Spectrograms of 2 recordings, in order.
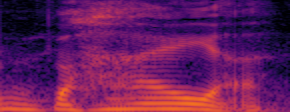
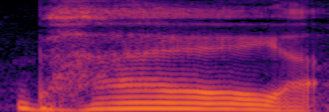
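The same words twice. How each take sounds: First: Vahaya drawn out slowly with a V; V sound. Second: Bahaya drawn out slowly with a B; B sound. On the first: Teacher giving either pronunciation, Vahaya slowly with V. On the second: Teacher giving either pronunciation, Bahaya slowly with B. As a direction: start Bahaya on a clear B, slowly. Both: Shown as a demonstration. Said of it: "V or B, either one".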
